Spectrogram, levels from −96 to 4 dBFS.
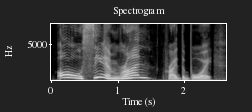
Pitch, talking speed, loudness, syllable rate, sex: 260 Hz, 160 wpm, -17 LUFS, 3.4 syllables/s, female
